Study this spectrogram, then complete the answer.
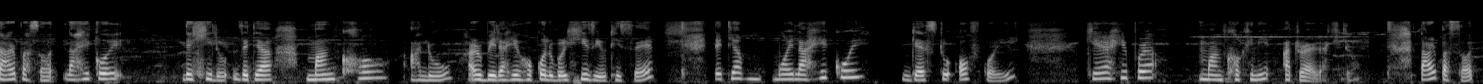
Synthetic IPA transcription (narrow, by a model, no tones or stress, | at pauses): taɹpasɔtlaɦikoj | dekʰilʊ̃zetijamaŋkʰɔalʊaɹubilaɦixɔkɔlʊbʊɹxiziutʰisɛtetijamojlaɦikoj | ɡɛstʊʔɔpʰkɔɹi | kɛɹaɦiɹpɔɹa | maŋkʰɔkʰiniatɔɹa̰jɹa̰kʰilʊ̃ːaɹpasɔt̚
